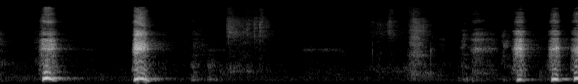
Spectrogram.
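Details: Excited Pekingese dog giving short, sharp, harsh barks: two spaced near the start, then a quick cluster of three near the end, with snuffling, wheezy breaths and rustling between the bursts.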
